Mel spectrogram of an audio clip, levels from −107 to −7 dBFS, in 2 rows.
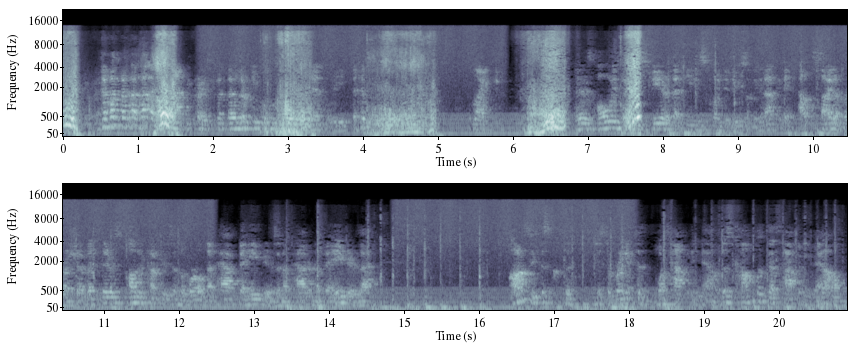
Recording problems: off-mic speech; far
room echo; slight; dies away in 0.4 s
garbled, watery; slightly; nothing above 12 kHz
household noises; very loud; throughout; 15 dB above the speech
hiss; loud; from 2 to 6 s, from 7.5 to 12 s and from 15 to 18 s; 6 dB below the speech
electrical hum; noticeable; throughout; 60 Hz, 20 dB below the speech

